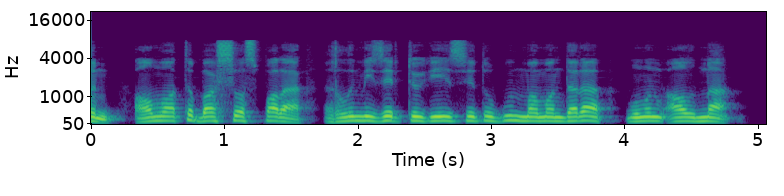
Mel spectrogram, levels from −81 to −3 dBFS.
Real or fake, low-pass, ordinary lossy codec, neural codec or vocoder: fake; none; none; codec, 16 kHz, 0.5 kbps, FunCodec, trained on LibriTTS, 25 frames a second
